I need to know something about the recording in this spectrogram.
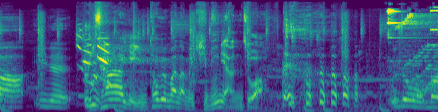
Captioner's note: annoyed SFX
